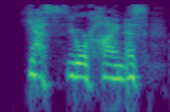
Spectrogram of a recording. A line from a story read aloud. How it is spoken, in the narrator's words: said, but it was through clenched teeth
